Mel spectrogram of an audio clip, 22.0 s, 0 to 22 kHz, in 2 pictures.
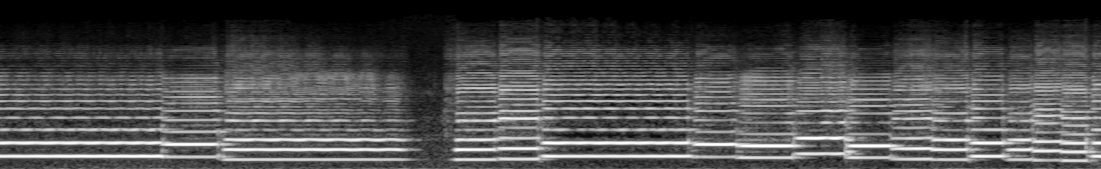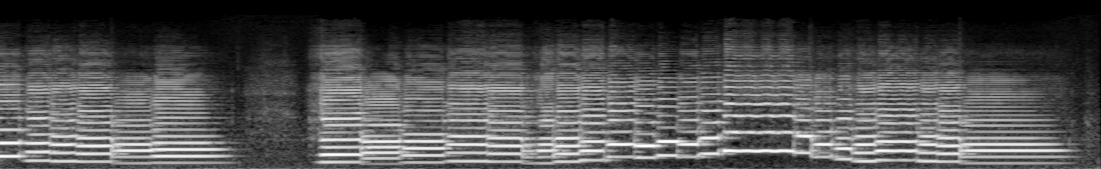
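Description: Tenor saxophone played on a Vandoren T35 V5 mouthpiece: long held notes at first, then quicker runs stepping down and back up. There are short breaks for breath about four seconds in and again just past the middle.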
